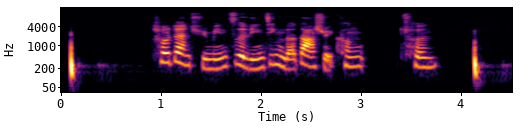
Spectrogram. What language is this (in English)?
Chinese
